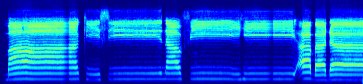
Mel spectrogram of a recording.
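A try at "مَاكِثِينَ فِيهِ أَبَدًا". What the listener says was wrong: Ini pendek. Makisina fihi abada. Ya.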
